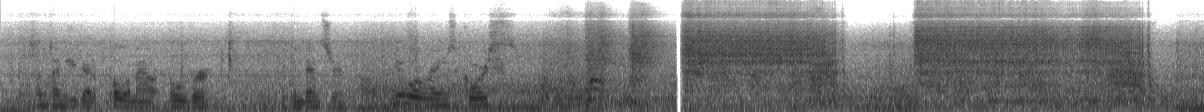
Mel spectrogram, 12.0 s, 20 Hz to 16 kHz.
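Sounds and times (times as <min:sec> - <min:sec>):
electric ratchet running: 0:06.8 - 0:08.5, 0:09.1 - 0:11.6.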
